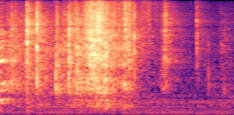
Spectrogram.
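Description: Measuring spoon scooping granulated sugar out of a paper sugar bag: a crackly rustle of paper and crunching sugar that swells and fades over about a second and a half.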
